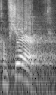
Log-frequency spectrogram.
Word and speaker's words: computer: So here we did computer, computer, computer. So the stress is on the second syllable, not computer.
